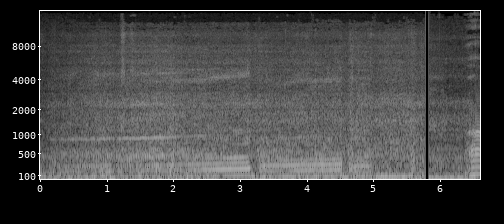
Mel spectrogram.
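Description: A 2018 Triumph Tiger 1200 motorcycle pulls hard in sport mode on a coastal road in Donegal, its engine loud and steady with rising and falling harmonic tones as it shifts through gears, heavy wind rush underneath.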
